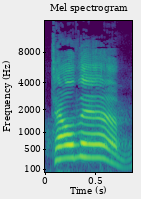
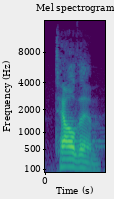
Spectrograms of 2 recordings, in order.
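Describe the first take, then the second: First: Loud exhortation. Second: Said in the usual way. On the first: Acted. Pastor commanding his congregation, loud. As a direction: Tell them shouted high and loud.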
